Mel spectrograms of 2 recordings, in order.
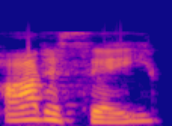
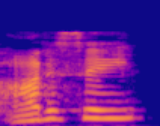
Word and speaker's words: OHDSI: Then I want to bring your attention to the Odyssey, OHDSI, we just pronounce that Odyssey, OMOP data model, and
